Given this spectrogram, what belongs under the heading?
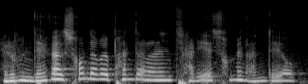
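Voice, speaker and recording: Preaching a sermon during a church service, this associate pastor has a gravelly, medium-pitched voice and talks a little fast. He swings animatedly between rising and falling tones, putting plenty of rhetorical questions to his congregation.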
